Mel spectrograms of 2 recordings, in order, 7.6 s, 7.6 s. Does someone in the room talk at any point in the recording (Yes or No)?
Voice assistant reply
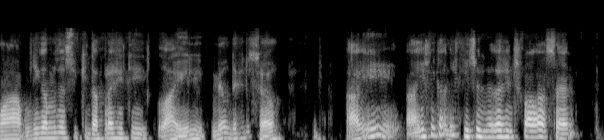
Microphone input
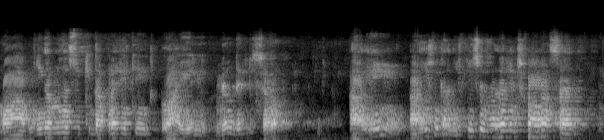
No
